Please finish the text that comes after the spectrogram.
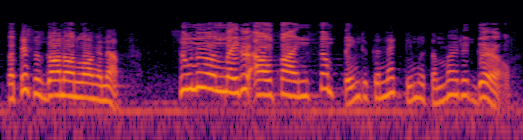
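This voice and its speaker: An actress playing a sardonic, dogged American newspaper reporter in a brash, needling 1940s radio style. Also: female voice, fairly high pitch, lively intonation, a little fast, a little mellow, natural voice. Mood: dogged, forceful. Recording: muffled old radio recording, faint noise.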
